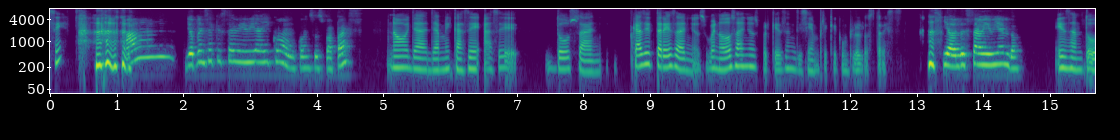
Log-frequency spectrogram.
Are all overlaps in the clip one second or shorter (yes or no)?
yes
